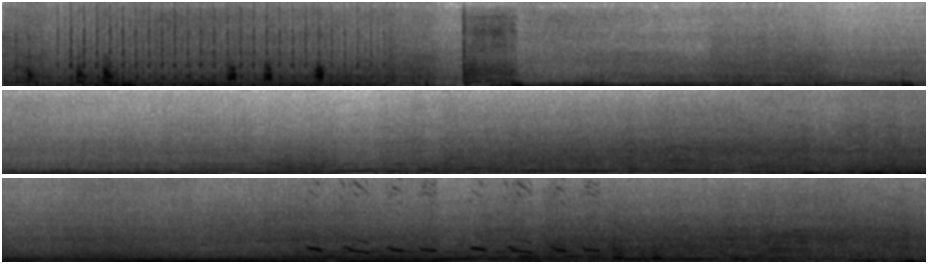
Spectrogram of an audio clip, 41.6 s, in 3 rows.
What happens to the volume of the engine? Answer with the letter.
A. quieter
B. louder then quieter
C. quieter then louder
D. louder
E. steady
C.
